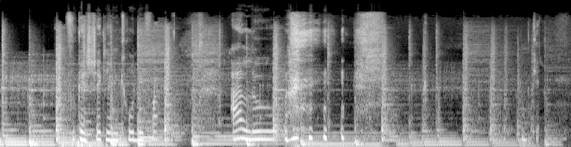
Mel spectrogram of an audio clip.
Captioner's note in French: rires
